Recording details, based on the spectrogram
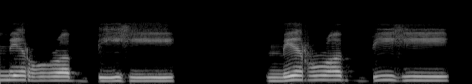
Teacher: नून साकिन के बाद रॉ है, यहाँ पे भी इदगाम है बगैर गुन्ना के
